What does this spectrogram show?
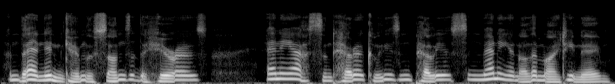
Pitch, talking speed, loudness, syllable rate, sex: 205 Hz, 185 wpm, -16 LUFS, 5.2 syllables/s, female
